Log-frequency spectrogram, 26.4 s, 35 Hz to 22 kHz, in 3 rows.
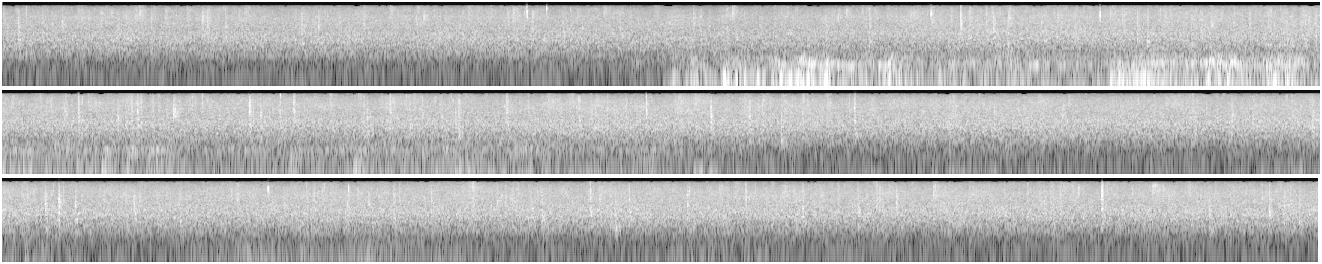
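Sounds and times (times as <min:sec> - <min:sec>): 
heavy rain: 0:00.0 - 0:26.3
low rumbling thunder roll: 0:04.4 - 0:13.7.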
